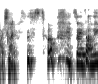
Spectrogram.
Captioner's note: chuckles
